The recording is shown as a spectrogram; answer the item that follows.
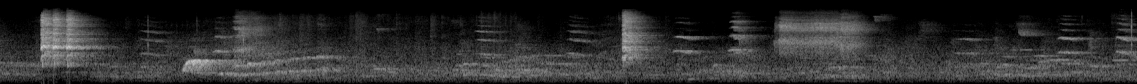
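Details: A male crested oropendola at Blijdorp zoo in Rotterdam, Netherlands, displays when a female is near: a liquid, gurgling rising swoop, then loud rushing, rattling bursts and bright scattered notes over about ten seconds.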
